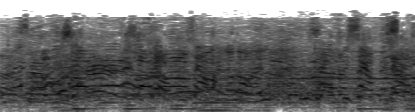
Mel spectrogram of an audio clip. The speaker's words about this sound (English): Pope Francis mingled with a very excited crowd in St. Peter's Square, taking pictures with many. Here you can hear young members of the crowd shouting to the Pope, "Selfie, selfie," and he did have selfies.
